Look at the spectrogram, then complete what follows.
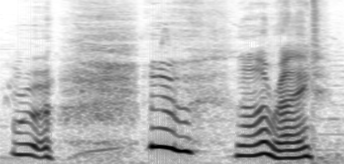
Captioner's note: yawning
